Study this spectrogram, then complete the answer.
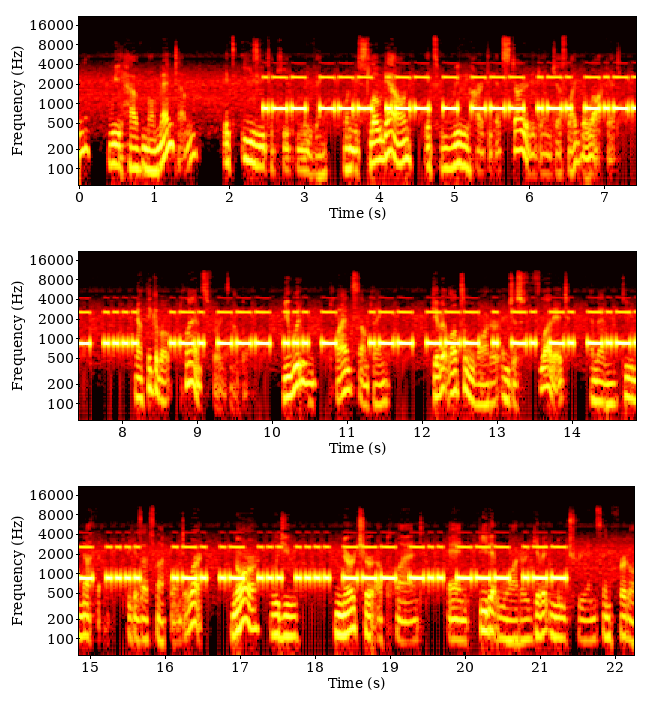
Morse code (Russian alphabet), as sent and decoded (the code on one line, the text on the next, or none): .-- --- .-- - --- .-. -.-- .... / .-. --- ... - / .-- --- . -. -. -.-- .... / .-. .- ... .... --- -.. --- .--
ВОВТОРЫХ РОСТ ВОЕННЫХ РАСХОДОВ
